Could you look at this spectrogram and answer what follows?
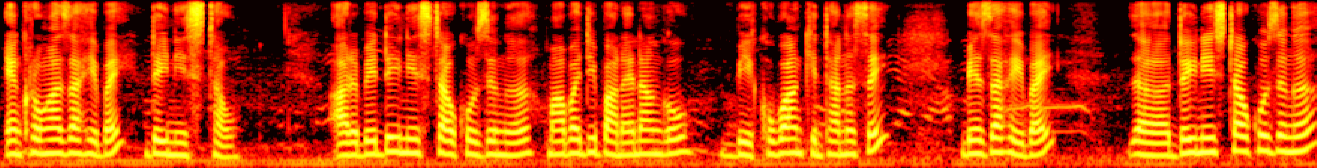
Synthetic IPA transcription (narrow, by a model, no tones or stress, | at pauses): eŋkʰɾɔŋazaɦɯjbajdɯjnistʰaw | a̰ɾbedɯjnistʰawkʰɯwzɯŋɯmabajdibanajnaŋɡɯwbekʰɯwbaŋkʰintʰanɯsɯjbezaɦɯjbaj | dɯjnistʰawkʰɯzɯŋɯ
